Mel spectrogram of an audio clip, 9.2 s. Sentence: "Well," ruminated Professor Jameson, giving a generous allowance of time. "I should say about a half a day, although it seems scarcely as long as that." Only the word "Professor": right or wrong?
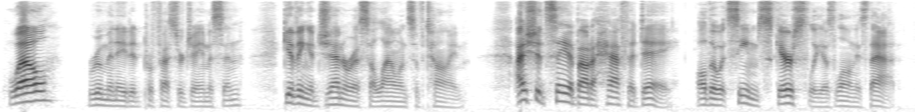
right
